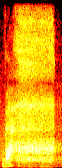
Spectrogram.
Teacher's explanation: Da merken Sie sogar, dass sich da Ihr Zäpfchen bewegt.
